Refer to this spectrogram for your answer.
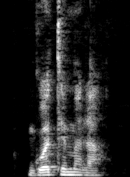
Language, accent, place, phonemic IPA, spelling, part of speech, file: French, France, Paris, /ɡwa.te.ma.la/, Guatemala, proper noun, LL-Q150 (fra)-Guatemala.wav
- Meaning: Guatemala (a country in northern Central America)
